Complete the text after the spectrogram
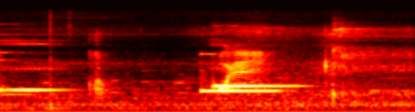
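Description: A cartoon creature makes a happy gobbling sound.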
